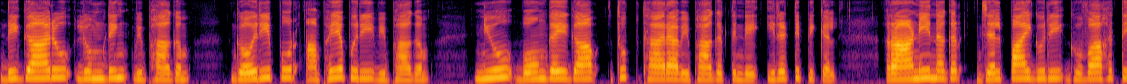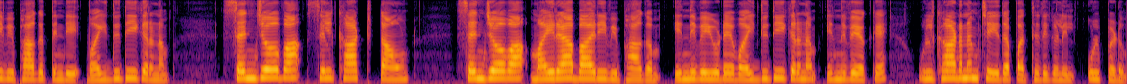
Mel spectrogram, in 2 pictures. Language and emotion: Malayalam, neutral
